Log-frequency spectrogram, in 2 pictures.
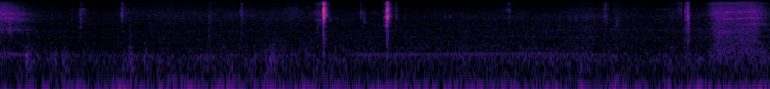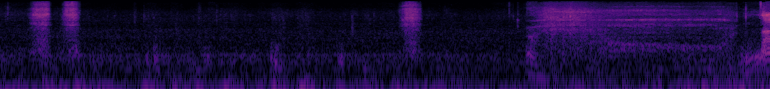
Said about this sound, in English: So that's why I'm gonna take another hit.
